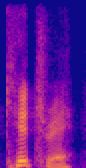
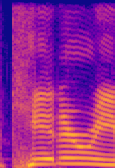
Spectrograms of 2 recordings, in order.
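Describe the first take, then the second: First: "Kittery" said in two syllables, KIT-tree, with a crisp t; local Maine pronunciation. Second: Said in the usual way. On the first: Shown as a demonstration. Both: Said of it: "You know how you're supposed to say that?".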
